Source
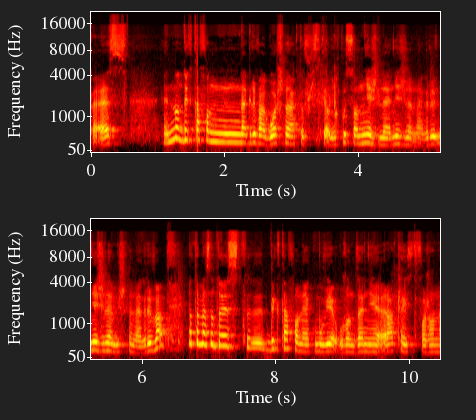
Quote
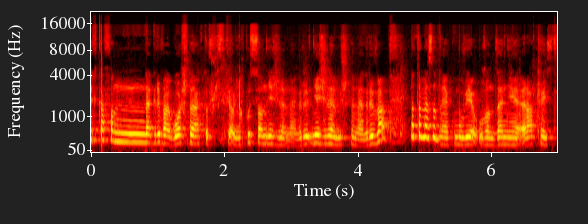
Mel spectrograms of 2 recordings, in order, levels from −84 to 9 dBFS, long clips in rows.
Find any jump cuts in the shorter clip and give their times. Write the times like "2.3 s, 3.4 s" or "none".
2.6 s, 5.2 s

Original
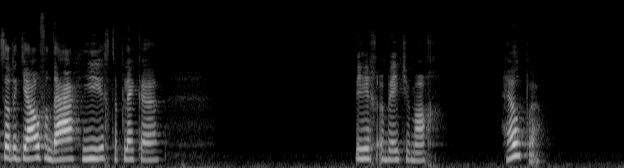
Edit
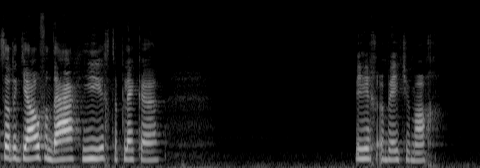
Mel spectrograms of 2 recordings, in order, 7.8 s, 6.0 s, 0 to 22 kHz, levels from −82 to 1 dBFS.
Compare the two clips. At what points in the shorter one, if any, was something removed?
none

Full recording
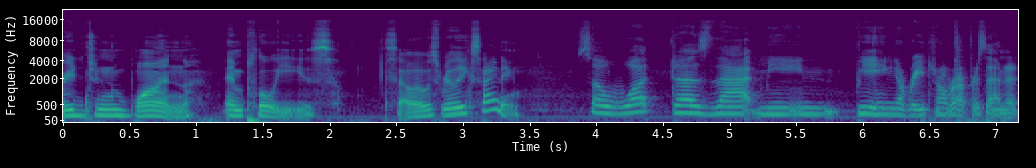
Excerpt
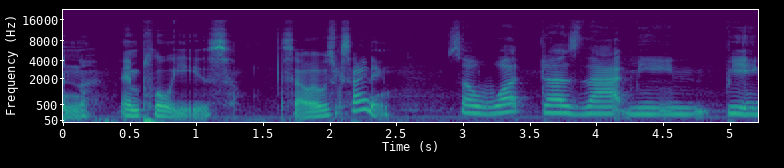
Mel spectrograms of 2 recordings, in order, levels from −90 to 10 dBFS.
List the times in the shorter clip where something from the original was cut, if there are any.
2.0 s

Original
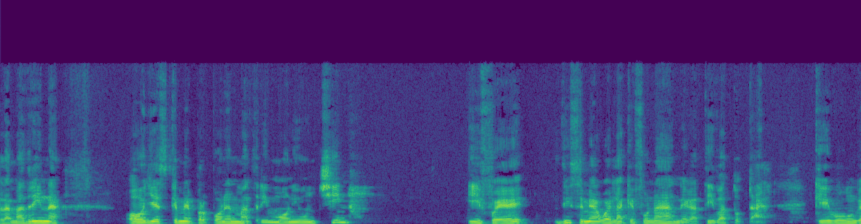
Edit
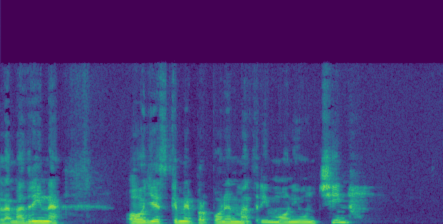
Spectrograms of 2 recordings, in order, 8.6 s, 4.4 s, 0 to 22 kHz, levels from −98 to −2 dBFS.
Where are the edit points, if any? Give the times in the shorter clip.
none

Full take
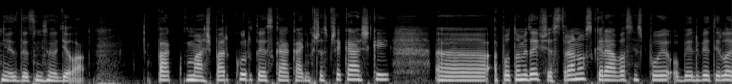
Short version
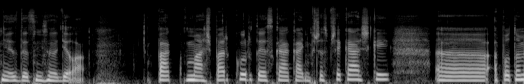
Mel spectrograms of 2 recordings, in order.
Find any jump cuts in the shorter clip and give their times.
none

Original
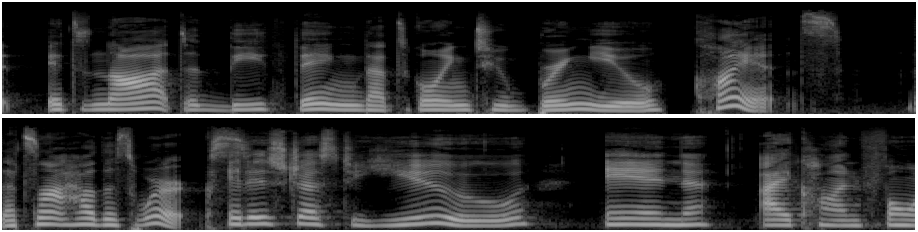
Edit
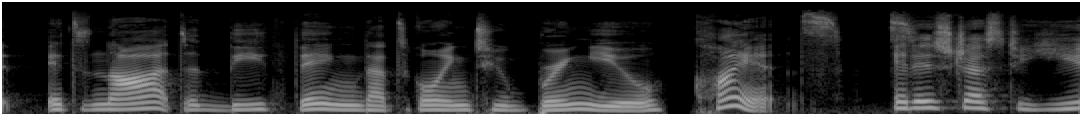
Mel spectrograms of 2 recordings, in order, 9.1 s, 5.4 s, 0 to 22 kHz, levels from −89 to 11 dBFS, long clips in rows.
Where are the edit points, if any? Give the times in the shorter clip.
4.4 s

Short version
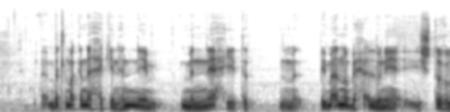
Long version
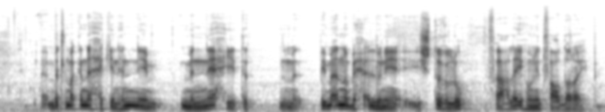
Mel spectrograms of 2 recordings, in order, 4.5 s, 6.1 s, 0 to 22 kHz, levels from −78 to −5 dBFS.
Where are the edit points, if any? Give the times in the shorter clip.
none

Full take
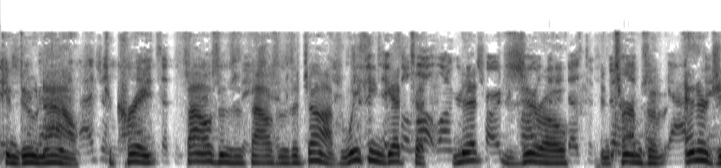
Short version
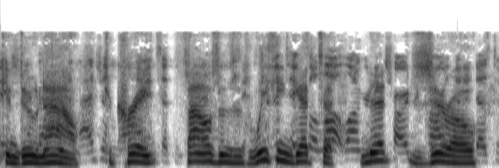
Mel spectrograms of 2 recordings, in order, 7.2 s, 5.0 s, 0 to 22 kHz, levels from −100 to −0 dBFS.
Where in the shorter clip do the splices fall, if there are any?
2.4 s

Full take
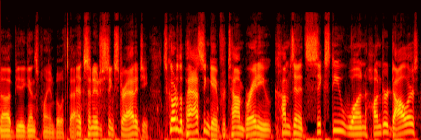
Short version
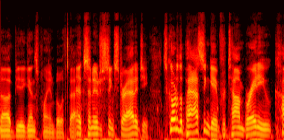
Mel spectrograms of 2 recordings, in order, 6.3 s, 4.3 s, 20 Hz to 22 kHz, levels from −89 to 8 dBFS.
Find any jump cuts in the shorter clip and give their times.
none

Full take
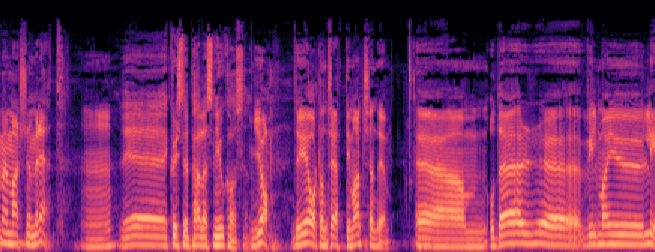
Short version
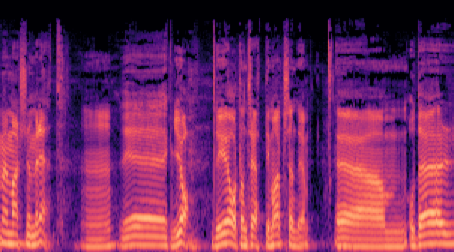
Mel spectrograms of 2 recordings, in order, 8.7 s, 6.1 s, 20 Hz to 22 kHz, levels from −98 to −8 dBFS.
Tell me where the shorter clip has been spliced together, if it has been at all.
2.2 s

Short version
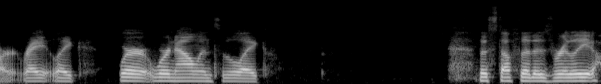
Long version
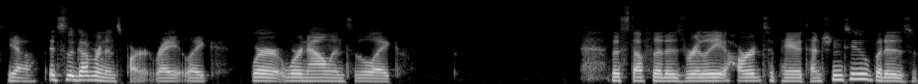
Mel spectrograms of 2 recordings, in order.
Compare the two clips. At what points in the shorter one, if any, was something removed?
none

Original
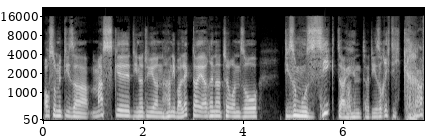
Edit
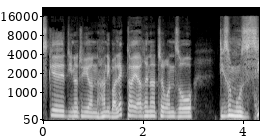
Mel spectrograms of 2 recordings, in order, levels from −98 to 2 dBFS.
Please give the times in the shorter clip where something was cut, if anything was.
none

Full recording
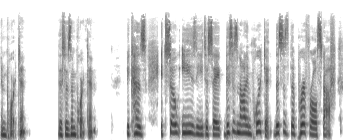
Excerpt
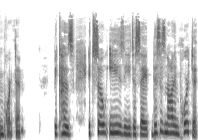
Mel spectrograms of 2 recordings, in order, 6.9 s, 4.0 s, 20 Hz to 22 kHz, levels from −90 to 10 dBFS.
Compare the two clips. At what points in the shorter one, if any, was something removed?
none

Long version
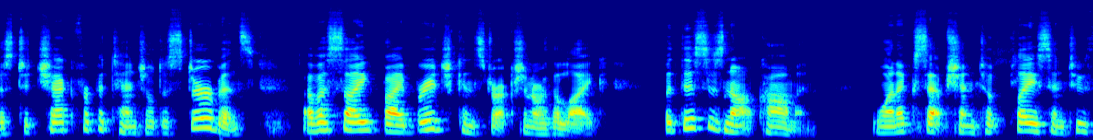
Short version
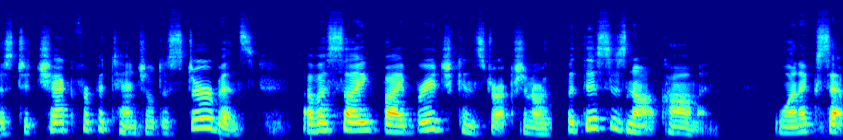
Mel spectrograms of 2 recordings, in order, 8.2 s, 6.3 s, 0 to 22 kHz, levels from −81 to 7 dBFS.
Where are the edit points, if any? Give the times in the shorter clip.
4.1 s

